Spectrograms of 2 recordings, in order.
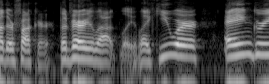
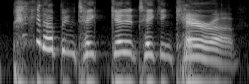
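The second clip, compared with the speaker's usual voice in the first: acted, slow, fed-up, exasperated nagging scold; 3 semitones higher than usual. Imitating the man present telling the speaker what to do, mock scolding. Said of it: "why are you procrastinating, you lunatic voice".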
